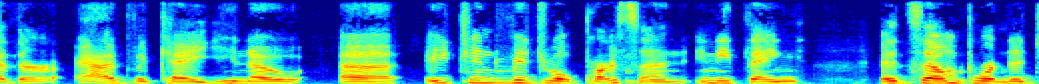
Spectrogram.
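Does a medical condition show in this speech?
Yes: Friedreich's ataxia.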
